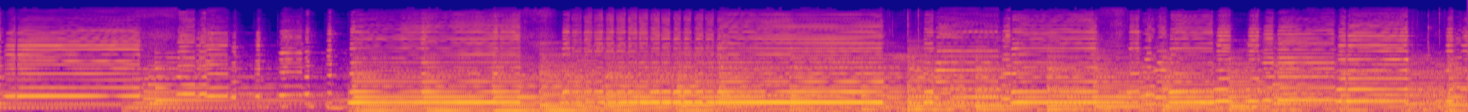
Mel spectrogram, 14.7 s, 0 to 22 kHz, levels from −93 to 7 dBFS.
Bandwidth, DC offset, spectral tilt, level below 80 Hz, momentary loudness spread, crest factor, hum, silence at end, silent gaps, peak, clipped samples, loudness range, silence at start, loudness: 14.5 kHz; under 0.1%; -5.5 dB/octave; -38 dBFS; 7 LU; 12 dB; none; 0 s; none; -4 dBFS; under 0.1%; 6 LU; 0 s; -15 LUFS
